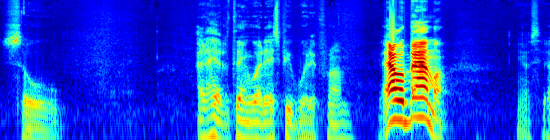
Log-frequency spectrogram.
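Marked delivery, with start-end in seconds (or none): 3.8-4.5 high, loud shout from the crowd; yelled out. Retold or imitated. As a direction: call it out from the back row. Audience member yelling hometown.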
